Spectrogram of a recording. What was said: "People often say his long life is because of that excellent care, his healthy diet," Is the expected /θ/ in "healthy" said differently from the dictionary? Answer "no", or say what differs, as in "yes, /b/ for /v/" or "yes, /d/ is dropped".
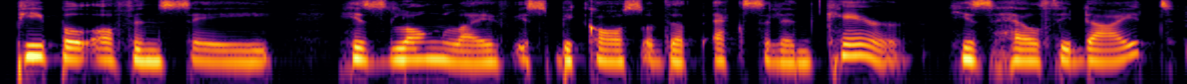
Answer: no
